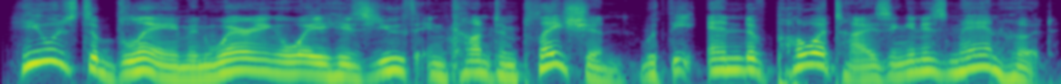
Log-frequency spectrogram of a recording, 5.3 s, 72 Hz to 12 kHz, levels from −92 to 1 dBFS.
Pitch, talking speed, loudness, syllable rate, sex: 145 Hz, 215 wpm, -18 LUFS, 5.5 syllables/s, male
